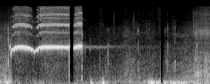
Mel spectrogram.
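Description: Referee's whistle on a rugby pitch: one loud, long blast of a little under a second, with a brief dip in pitch near its start.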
